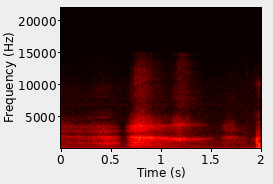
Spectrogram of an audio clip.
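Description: A man's audible breath in a pause between sentences, one louder breath a little over half a second in that fades away.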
